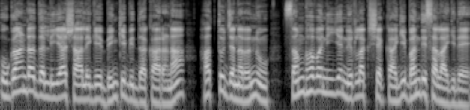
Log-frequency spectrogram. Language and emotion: Kannada, neutral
